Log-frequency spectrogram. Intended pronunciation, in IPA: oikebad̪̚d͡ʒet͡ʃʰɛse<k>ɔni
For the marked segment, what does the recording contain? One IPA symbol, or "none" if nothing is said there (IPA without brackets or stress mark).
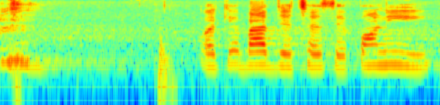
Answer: p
